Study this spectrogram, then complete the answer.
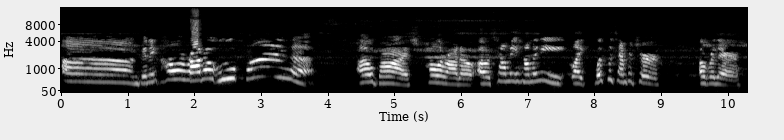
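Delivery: high, loud, delighted; light up at the news; excited reaction. Real, not acted. Host reacting to a viewer's Colorado trip, high and loud.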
